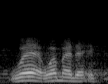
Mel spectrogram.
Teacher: الحروف مرققه، الميم واللام والهمزه والكاف والتاء كلها مرققه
